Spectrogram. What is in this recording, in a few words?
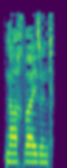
"nachweisend", German; adjectives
